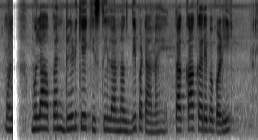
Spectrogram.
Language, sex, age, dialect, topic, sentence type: Chhattisgarhi, female, 18-24, Central, banking, question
